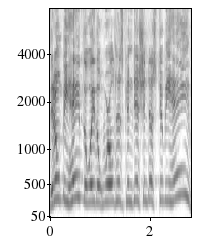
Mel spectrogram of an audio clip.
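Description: A bright, sharp tone comes through. The voice is raised and projected outward. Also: man. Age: 50s. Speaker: pastor. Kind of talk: sermon. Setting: church. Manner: animated.

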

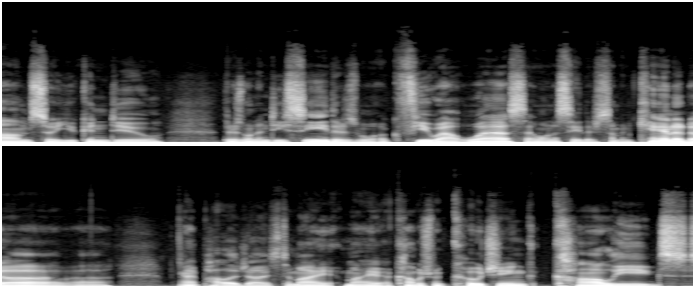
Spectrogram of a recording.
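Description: A man with an ordinary speaking voice, fairly low in pitch with ordinary pitch variation, at a moderate pace, on a very clean recording with a silent background. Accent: American. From Baltimore, US. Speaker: life coach. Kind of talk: interview. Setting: studio.

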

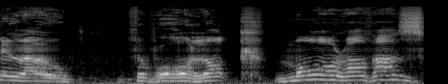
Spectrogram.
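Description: A put-on character voice at a middle pitch, very slow in pace. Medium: audio drama. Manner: halting, broken phrases.

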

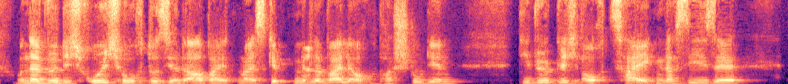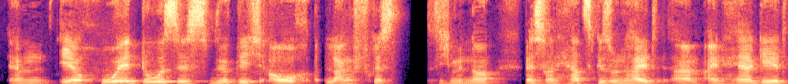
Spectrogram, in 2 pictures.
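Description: A man's somewhat breathy, fairly high voice at a moderate pace, with fairly even intonation. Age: 20s. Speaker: weight-loss and nutrition coach. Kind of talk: podcast interview. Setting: studio with camera.

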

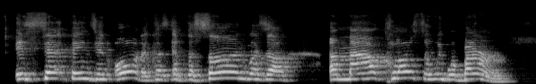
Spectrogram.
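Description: With audible room echo around him, a man speaks at an extremely high pitch, keeping his intonation fairly even and his pace moderate. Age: 50s. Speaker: social worker and spiritual coach. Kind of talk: group discussion.

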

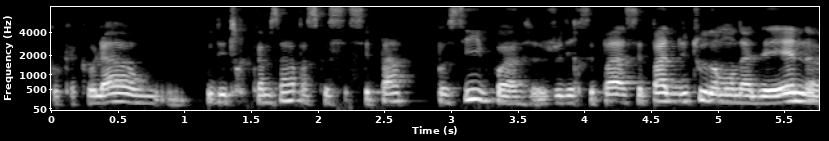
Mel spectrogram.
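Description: A woman talks fairly quickly, her fairly low voice moving with ordinary pitch variation. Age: 30s. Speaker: food blogger and culinary photographer. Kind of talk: interview. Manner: animated.

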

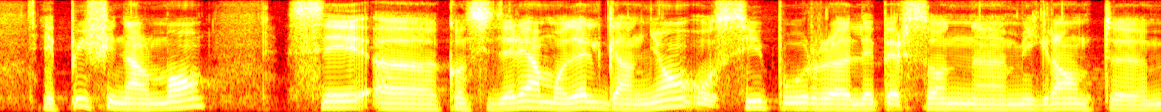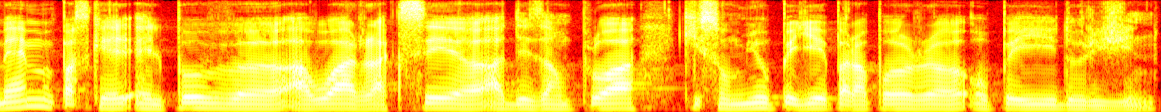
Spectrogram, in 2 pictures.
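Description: Using an Italian accent, a man speaks at a fairly slow pace in a medium pitch, with fairly even intonation, very even loudness, and a dry, close sound with no echo. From Italy, Naples. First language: Italian (speaking French). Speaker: anthropologist. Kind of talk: interview. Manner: hesitant, many fillers.

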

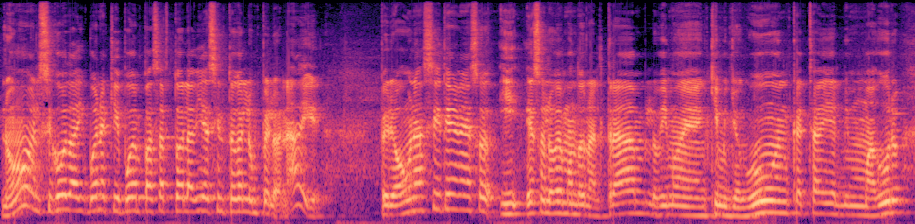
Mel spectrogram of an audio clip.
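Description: A man with a Chilean accent uses a raised, projected voice at a high pitch and a very fast pace. His intonation is lively, with noticeable background noise behind him. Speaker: podcast panelist. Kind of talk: casual chat.

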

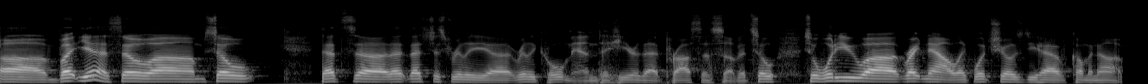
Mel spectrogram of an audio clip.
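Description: In an ordinary speaking voice, a man talks at medium pitch and a fairly slow pace, with ordinary pitch variation over a quiet background. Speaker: podcast host. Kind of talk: casual chat. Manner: laughs often, casual.

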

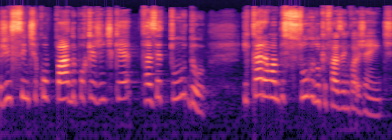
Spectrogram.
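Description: Her pitch is extremely high and her pace is very fast. The woman's pitch varies in an ordinary way. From Belo Horizonte, Minas Gerais, Brazil; moved to Rio at 11. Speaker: entrepreneur and sales mentor. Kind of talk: casual interview.

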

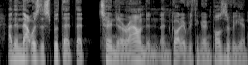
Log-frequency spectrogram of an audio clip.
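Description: A man with a South African accent and a medium-pitched voice talks very fast in a monotone, flat intonation. The sound is dry and close, with no echo. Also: very clean recording, silent background. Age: 30s. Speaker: esports caster and former pro player. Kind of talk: casual chat.

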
